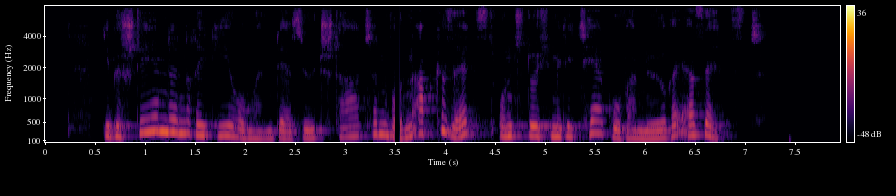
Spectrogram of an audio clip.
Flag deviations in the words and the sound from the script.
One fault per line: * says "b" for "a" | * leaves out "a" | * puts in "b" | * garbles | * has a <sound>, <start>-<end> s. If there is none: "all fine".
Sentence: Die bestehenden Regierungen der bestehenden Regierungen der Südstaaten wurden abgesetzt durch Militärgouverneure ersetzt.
* leaves out "bestehenden Regierungen der"
* has a dropout, 3.5-3.5 s
* puts in "und"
